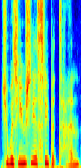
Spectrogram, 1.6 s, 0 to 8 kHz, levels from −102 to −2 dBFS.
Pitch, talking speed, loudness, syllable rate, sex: 240 Hz, 220 wpm, -14 LUFS, 5.9 syllables/s, female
